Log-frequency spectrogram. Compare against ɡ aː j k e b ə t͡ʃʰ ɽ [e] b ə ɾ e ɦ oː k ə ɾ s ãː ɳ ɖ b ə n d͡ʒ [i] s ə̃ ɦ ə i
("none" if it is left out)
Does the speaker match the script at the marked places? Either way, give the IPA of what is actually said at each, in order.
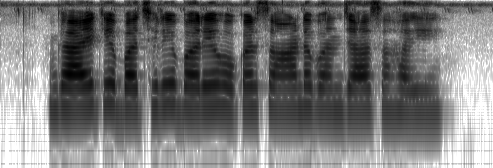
e, a

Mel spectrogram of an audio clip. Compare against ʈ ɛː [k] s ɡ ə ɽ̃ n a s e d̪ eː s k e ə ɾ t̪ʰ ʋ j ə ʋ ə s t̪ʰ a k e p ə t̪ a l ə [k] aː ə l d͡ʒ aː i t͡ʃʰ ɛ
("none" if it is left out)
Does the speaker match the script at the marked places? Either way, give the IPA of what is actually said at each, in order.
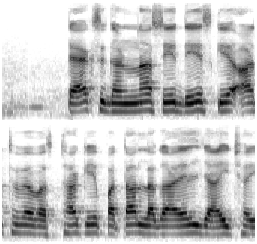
k, ɡ

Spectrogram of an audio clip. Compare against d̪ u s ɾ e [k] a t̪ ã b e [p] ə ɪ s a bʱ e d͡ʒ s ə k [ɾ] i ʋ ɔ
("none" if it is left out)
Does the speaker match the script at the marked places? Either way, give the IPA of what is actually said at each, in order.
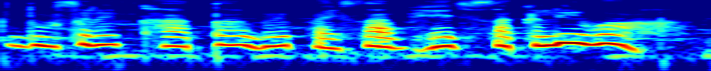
kʰ, p, l

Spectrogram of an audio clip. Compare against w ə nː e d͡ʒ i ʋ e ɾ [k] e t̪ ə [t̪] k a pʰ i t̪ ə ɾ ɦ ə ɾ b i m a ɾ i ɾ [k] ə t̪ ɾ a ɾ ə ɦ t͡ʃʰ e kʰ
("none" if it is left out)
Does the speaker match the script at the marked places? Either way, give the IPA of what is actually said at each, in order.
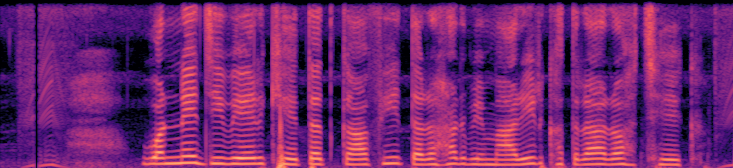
kʰ, t̪, kʰ

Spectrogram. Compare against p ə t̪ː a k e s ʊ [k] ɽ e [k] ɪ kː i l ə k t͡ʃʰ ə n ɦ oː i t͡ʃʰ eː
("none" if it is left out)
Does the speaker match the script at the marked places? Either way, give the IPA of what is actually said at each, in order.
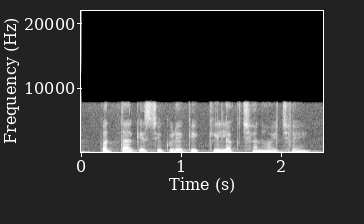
k, k

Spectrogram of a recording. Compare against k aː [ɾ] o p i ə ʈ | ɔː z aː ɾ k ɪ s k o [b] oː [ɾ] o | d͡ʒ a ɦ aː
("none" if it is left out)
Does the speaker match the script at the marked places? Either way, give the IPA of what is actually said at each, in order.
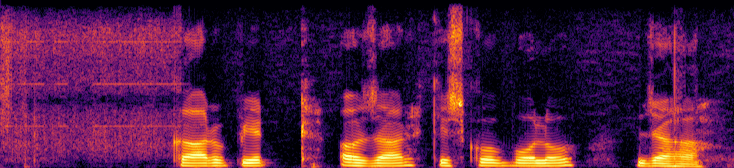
ɾ, b, l

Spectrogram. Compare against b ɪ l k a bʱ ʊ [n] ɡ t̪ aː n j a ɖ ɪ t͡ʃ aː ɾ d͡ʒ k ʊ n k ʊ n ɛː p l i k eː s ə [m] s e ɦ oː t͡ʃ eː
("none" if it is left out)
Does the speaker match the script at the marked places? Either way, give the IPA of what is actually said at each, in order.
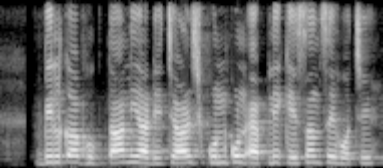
none, n

